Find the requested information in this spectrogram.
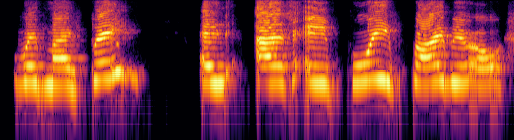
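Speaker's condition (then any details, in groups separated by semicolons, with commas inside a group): Cerebral palsy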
